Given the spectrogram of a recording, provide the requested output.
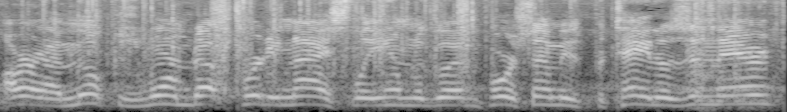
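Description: A middle-aged camping vlogger cooks at a camp stove outdoors, casually and folksily talking through each step. His high-pitched voice stays steady while he races along. The camera mic picks up clear background noise.

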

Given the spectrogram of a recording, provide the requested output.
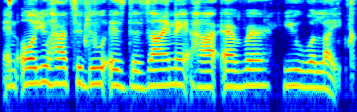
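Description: A woman with a Spanish accent talks through a software craft tutorial step by step, slowing down to repeat each number. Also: on the low side, flat delivery. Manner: patient, repeats steps and numbers slowly.

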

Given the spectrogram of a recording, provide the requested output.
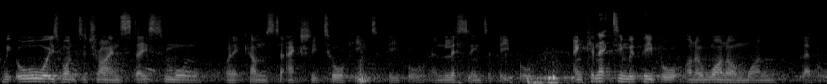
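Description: Relaxed man giving a conference talk. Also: on the low side, fairly quick, few pauses, very noisy. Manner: relaxed, informal, self-deprecating, frequent ums. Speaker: conference speaker. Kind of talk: conference presentation. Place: conference stage before an audience.

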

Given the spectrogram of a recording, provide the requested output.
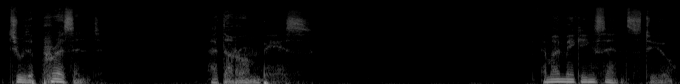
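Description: A man playing an earnest visionary professor mentoring an apprentice in an ASMR roleplay, halting and breathy, close to the microphone. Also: fairly low pitch, a little mellow, dry recording, full character voice. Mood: reassuring, fervent. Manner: slow, deliberate, halting phrases dropping into whispers. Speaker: voice actor. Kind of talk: ASMR audio roleplay, intimate second-person monologue. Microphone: close microphone, dry.

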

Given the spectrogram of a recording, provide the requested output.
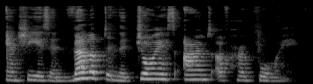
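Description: A woman in her thirties acts out a scripted stage play at moderate pace in a medium-pitched, sharp voice. The webcam recording, made in a small bare-walled home room, is reverberant, and her storytelling is dramatic and emphatic.

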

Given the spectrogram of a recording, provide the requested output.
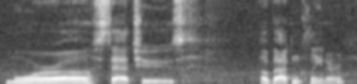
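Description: A deep-voiced man takes his time showing off the collection in his home basement, naming each item in turn with plenty of fillers as he casually narrates. It was shot on a handheld camera, and the low-quality recording carries slight background noise.

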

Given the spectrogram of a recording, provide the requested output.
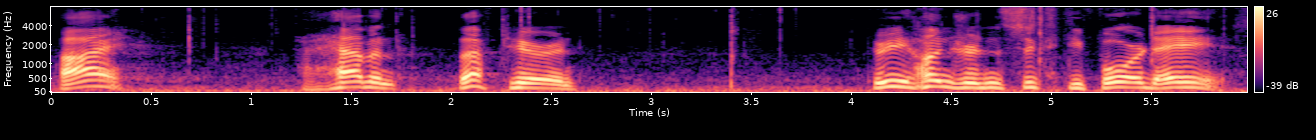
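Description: This co-host of a comedy sports show is a man in his thirties whose voice is fairly high and slow. Out in the snow beside a stadium, he plays his lines with mock-dramatic, grave earnestness for comic effect.

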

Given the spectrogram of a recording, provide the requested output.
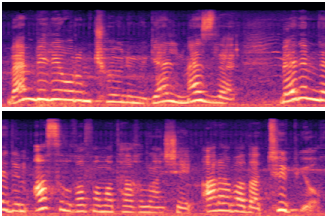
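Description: A woman playing an exasperated, hot-tempered male village headman in a solo storytelling performance, with an animated delivery. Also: on the high side, normal speed, slight background noise, close to an everyday voice.

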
